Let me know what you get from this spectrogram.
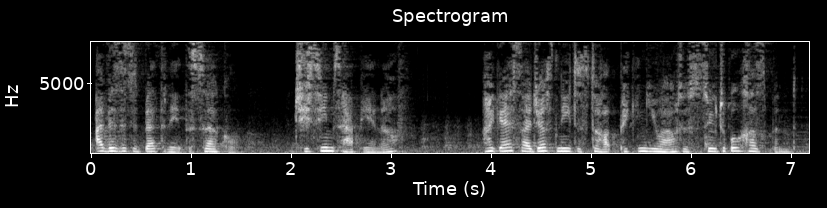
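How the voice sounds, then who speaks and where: A woman voicing a genteel, wistful middle-aged mother in a video game, speaking in a gentle, reflective way. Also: medium pitch, fairly quick, lightly acted. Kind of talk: video game dialogue acting.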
